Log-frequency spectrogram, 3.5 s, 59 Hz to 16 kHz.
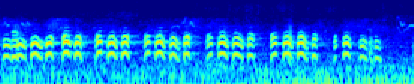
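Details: Coot at Chiflón, 3 January 2025, 8:11 in the morning: a rapid nasal chattering series of harmonic syllables, about two per second in bursts, running steadily almost without pause.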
